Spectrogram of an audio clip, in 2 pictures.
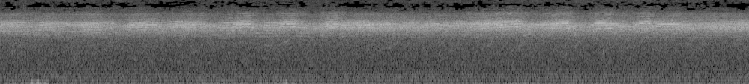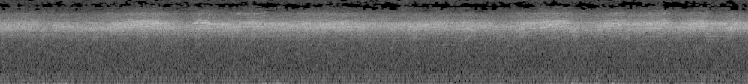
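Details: Male Japanese cicadas shrilling in summer through their tymbals, a sustained, uniform high-pitched buzz with gentle pulsations and nothing else audible.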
